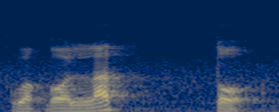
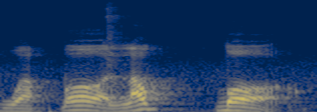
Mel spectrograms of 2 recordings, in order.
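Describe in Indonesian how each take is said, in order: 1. Huruf t terakhir dibaca terpisah, tidak menyatu. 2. Huruf t terakhir menyatu dengan bunyi t berikutnya. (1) "bukan waqalat to" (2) "wajib dibaca idgham atau memasukkan huruf tak mati ke huruf ta"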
